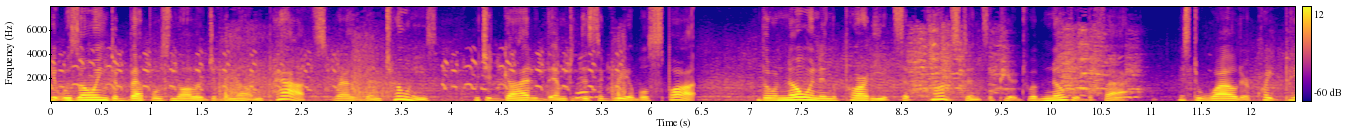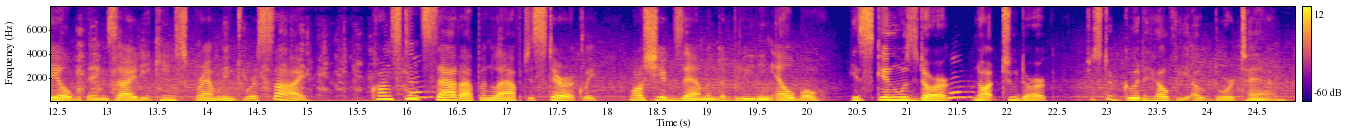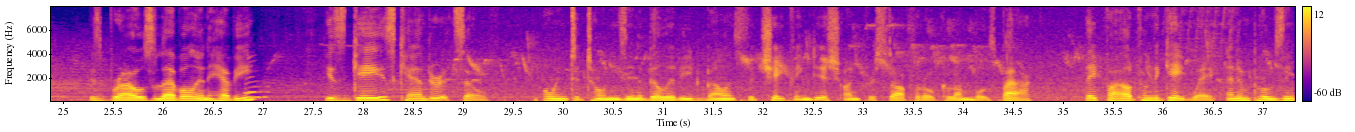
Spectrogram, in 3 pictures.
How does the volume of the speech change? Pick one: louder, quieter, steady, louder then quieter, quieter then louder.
steady.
